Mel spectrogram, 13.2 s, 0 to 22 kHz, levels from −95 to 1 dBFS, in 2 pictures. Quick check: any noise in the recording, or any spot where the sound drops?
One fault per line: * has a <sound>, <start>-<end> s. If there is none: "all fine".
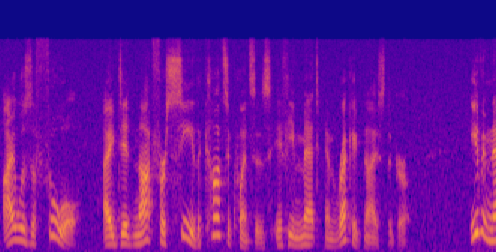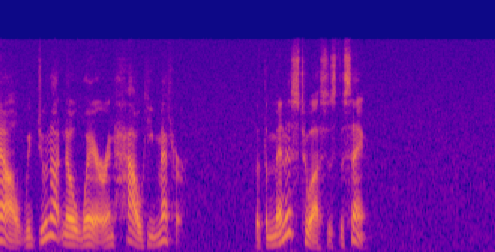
all fine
